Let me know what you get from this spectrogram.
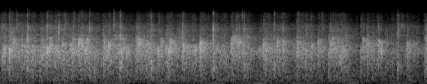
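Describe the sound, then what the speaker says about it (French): Audience at a French-language book launch ceremony applauds and cheers steadily to thank the team behind the book, dense sustained clapping filling the whole stretch at even loudness. "Est-ce que nous pouvons leur dire merci en acclamant?"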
